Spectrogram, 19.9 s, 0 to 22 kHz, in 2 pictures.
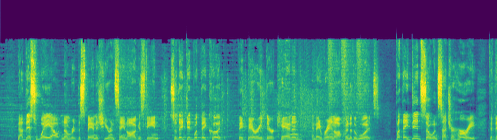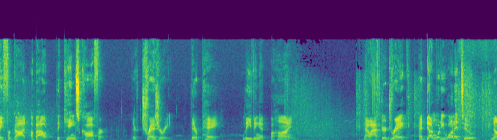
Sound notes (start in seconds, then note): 4.8 guns fire men yelling; 15.6 gun fire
